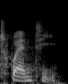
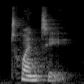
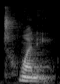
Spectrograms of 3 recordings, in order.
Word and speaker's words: twenty: It turns out it's not 20. Watch this. It's very uncommon for an American to say the second T, 20. You'll almost always hear it as 20.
